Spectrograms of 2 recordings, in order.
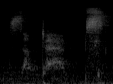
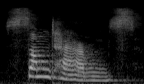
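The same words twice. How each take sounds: First: "Sometimes" whispered, breath only. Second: Said in the usual way. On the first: Shown as a demonstration. Teacher whispers "Sometimes" back to the students. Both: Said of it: "nhớ phát âm cuối".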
